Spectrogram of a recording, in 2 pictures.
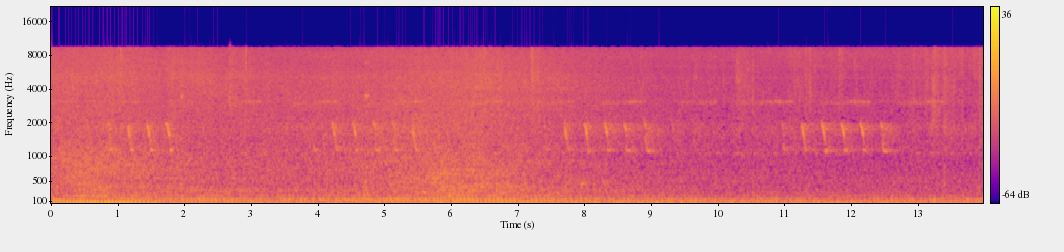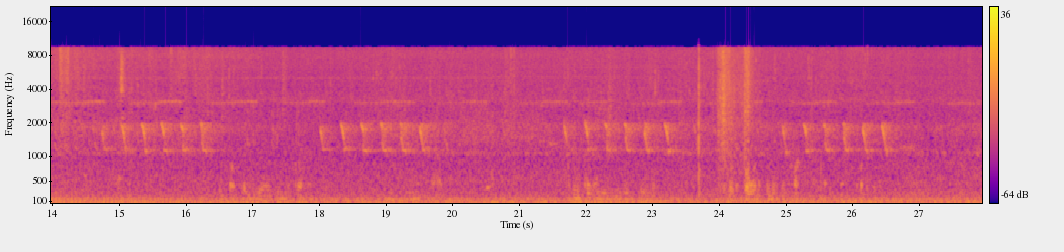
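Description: A bird repeatedly gives a short call of several quick notes, roughly every one to two seconds, over outdoor ambience. A low rumble sits under the first second or so, and a single sharp click comes about 24 seconds in.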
